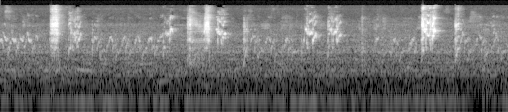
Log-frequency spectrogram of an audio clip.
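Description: A budgerigar chirps in busy, scratchy warbles broken by sharp, bright squeaks.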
